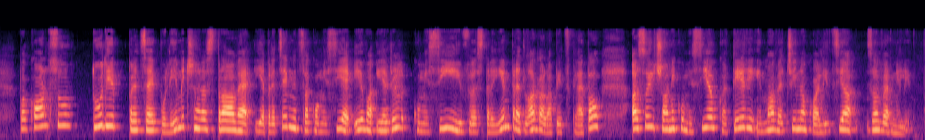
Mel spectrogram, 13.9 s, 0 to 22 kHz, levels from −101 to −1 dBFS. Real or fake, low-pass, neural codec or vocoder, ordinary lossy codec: fake; 9.9 kHz; codec, 16 kHz in and 24 kHz out, 2.2 kbps, FireRedTTS-2 codec; none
